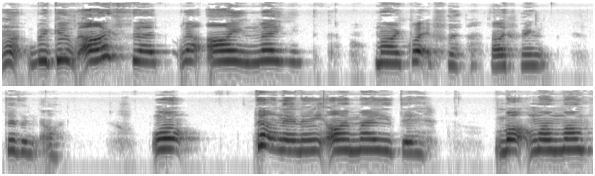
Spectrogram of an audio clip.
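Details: Dysarthria in a female speaker with cerebral palsy, real everyday vlog speech.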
